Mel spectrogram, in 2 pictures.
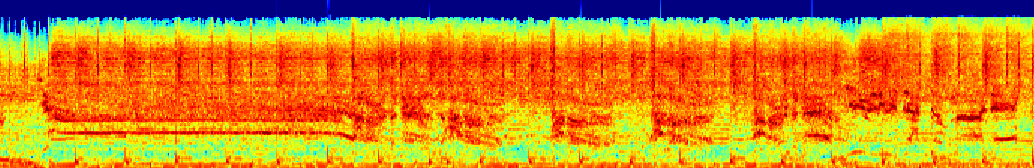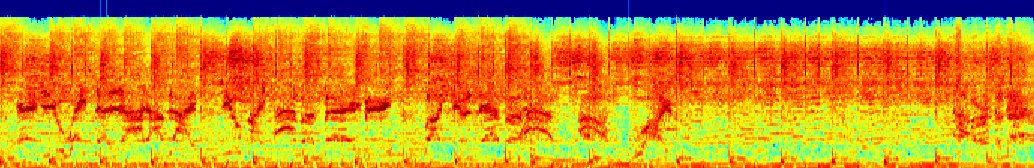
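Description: Loud, polished hard rock that plays continuously, with a dense wall of distorted guitars over a driving, steadily shifting bass line, cleanly produced yet still rough-edged, in the vein of Motörhead.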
